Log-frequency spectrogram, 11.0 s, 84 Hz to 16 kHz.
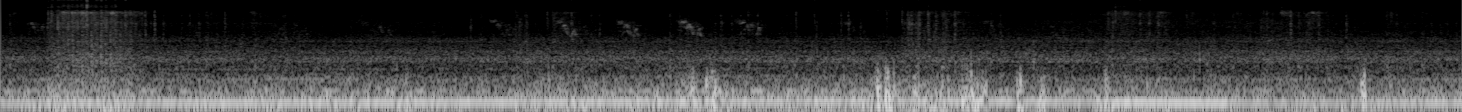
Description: There's a metallic rattling/jiggling/chirping noise coming from underneath my 2012 BMW E93 M3 convertible over pavement expansion joints, bumps, and road imperfections. It's most audible at low speeds, in any temperature.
